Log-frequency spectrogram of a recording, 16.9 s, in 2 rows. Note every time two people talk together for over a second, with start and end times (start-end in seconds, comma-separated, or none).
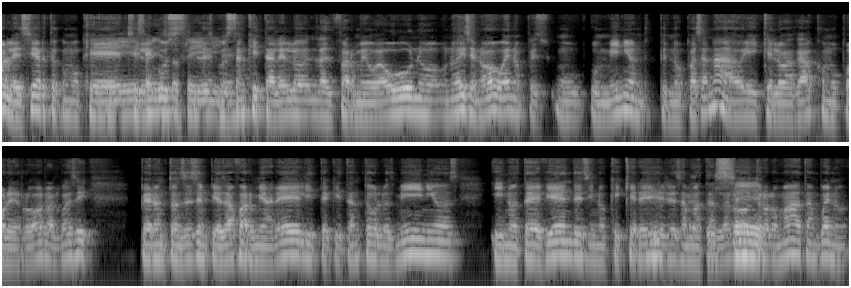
1.0-2.4, 14.9-16.2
